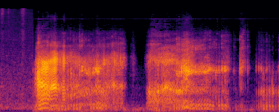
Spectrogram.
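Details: Cranky French Bulldog producing two loud, rough growling grumbles, each about one and a half seconds long and separated by a brief gap, followed by a softer rattling breath.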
